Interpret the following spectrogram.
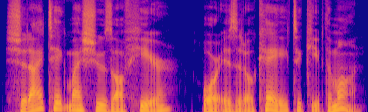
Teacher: It goes up at the end of the first clause and down at the end. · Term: intonation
